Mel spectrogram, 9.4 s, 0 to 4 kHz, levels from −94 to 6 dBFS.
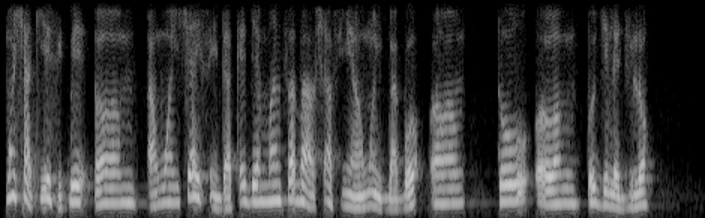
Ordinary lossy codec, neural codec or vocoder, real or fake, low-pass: Opus, 24 kbps; codec, 24 kHz, 3 kbps, HILCodec; fake; 3.6 kHz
